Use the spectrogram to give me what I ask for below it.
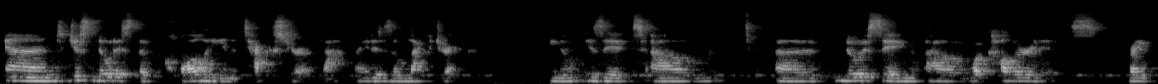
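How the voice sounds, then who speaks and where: Low-voiced woman leading a spiritual talk. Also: level tone, unhurried, reverberant, poor audio. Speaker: spiritual workshop facilitator. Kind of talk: guided teaching on a video call. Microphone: video call.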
